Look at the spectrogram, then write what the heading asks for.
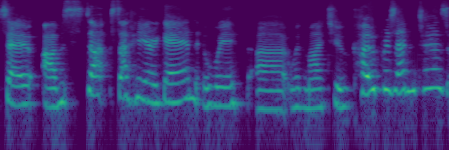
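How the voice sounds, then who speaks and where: A woman with a Geordie accent, high-pitched and bright and sharp in tone, fairly slow, her pitch swinging very widely. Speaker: podcast host, business trainer. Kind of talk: casual chat.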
